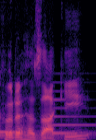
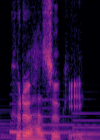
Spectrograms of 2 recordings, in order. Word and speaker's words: Kuro Hazuki: Um I know at the very least Kuro Hazaki. Uh I'm sorry I'm saying your name wrong. Kuro Hazuki. Kuro Hazuki.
